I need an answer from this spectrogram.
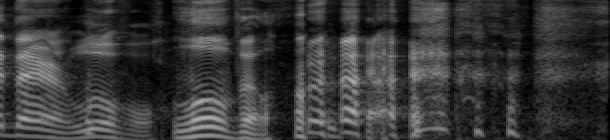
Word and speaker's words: Louisville: Louisville. Okay. You got to hit the VUL at the end. Louisville.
